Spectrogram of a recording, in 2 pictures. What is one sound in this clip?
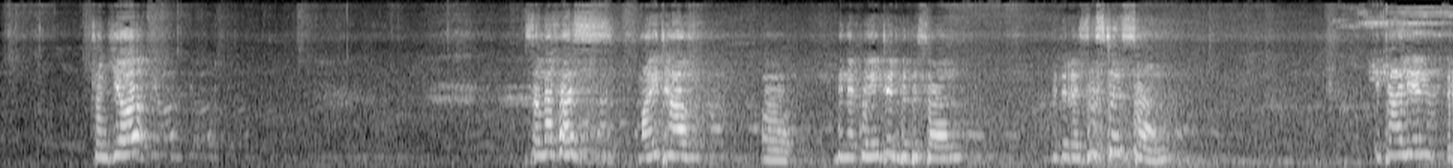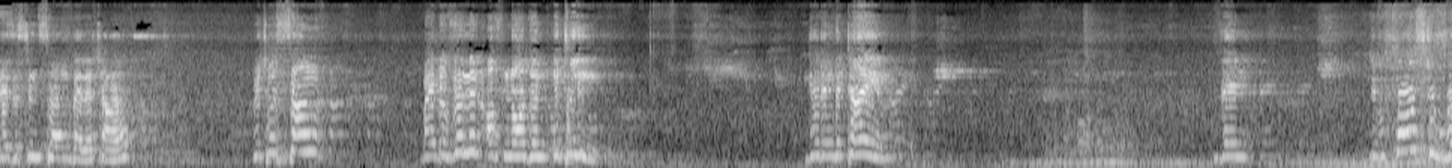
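A young woman speaks with passion through a microphone and loudspeaker outdoors.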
